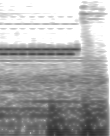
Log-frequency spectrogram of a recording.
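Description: A telephone rings in the middle of the night, a steady electronic trill that is close and fairly loud, cut off after under a second, with low rumble underneath and no talking.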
